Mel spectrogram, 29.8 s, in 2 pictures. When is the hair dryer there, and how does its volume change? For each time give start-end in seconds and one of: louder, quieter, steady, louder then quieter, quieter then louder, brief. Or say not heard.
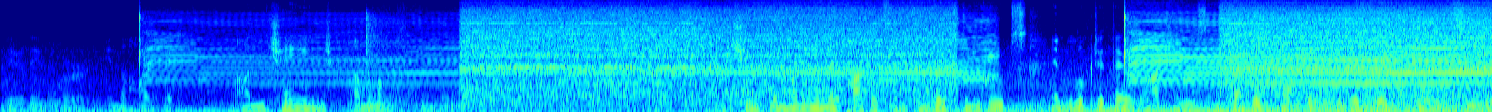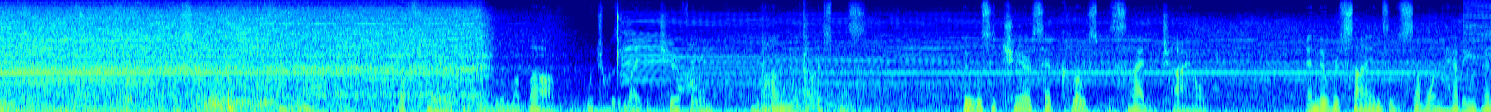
4.5-9.6 steady
12.2-29.8 quieter.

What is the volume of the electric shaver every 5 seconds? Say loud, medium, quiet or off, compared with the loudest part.
quiet, medium, loud, loud, quiet, quiet.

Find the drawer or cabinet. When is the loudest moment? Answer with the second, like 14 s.
17 s.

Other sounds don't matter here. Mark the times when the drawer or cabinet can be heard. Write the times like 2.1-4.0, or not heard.
3.5-4.8, 16.8-17.8, 22.5-23.6.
